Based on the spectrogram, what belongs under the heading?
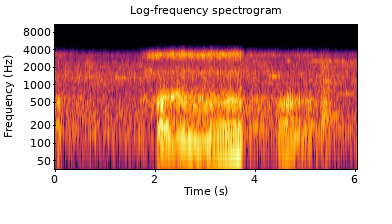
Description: Bulldog snoring on the couch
